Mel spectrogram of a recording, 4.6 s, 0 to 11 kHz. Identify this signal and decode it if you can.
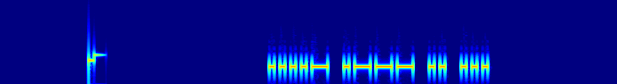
Morse code, heard as a keyed tone, about 28 wpm, 700 Hz. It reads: 4JIS
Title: Four Challenging Letter-Number Combinations 30wpm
